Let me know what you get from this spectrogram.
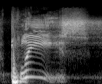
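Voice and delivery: high, loud desperate plea; a dying mother's sudden high please; pleading. Retold or imitated. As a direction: beg him with everything left. Dying widow begging.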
